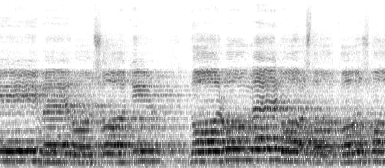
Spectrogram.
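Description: Byzantine chant: voices singing a slow, sustained melody over a held low drone note, with a short pause between phrases just before halfway.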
